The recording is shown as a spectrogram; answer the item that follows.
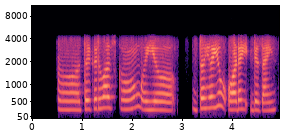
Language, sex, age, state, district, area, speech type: Kashmiri, female, 30-45, Jammu and Kashmir, Kulgam, rural, conversation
